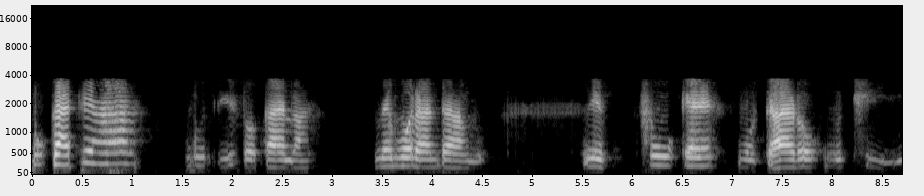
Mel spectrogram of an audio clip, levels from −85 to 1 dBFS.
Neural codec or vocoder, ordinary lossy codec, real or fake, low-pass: codec, 16 kHz in and 24 kHz out, 0.6 kbps, FireRedTTS-2 codec; none; fake; 3.6 kHz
